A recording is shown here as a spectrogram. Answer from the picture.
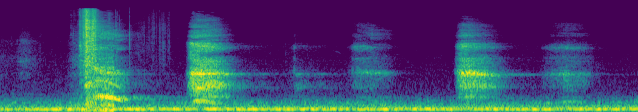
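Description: A young woman gasps sharply about a second in, then breathes hard in a run of short, ragged breaths about one a second, over a steady low hum.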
